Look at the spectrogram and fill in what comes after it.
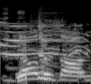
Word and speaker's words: Dolezal: Rachel Dolezal. – Dolezal, nigga. Dole, like the fucking fruit cup.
